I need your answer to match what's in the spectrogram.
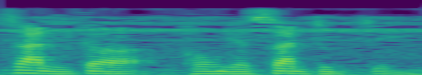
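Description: The recording has a little hiss or hum. On it, a male Buddhist monk teaches the dharma informally to fellow monks, speaking slowly and deliberately and repeatedly making sure they understand.

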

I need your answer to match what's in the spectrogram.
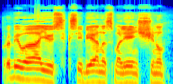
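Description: A man voicing a wary young soldier who answers calmly and tersely. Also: medium pitch, normal speed, no echo, clean studio sound, close to an everyday voice. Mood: guarded. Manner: calm, terse.

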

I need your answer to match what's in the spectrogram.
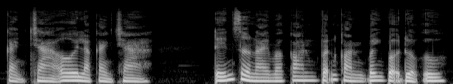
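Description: A woman's voice: low-pitched, moderate pace, dark tone, no room sound, studio quality, faint music behind, lightly acted. Woman reading as a stern old grandmother. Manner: scolding, authoritative. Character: stern, commanding elderly grandmother, matriarch.

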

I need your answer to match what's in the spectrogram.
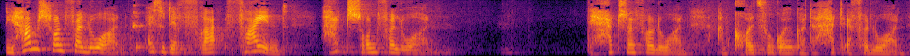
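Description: A woman's voice: fairly low pitch, measured pace, fairly bright tone. A woman preaching fervently at a healing service, often dropping to a whisper and repeating hallelujah. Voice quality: breathy, often drops to a whisper. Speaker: preacher leading a healing prayer session. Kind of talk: charismatic sermon and prayer ministry.

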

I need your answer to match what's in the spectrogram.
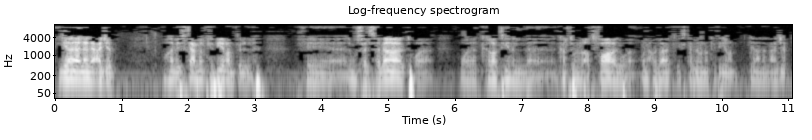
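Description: A man's voice: mid-range voice, fairly even intonation, creaky, a little hiss or hum. A man teaching a classical Arabic grammar text, reading lines aloud and explaining them, often asking questions and answering them himself. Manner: slows and stretches example phrases.

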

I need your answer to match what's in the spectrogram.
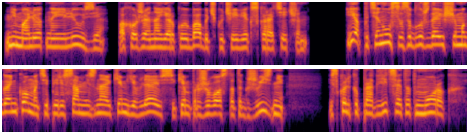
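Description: A gloomy, self-doubting older man, put on by an audiobook reader. He speaks flat and subdued, without color, and the recording is dry. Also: mid-range voice, dry recording, close to an everyday voice. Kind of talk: audiobook reading.

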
